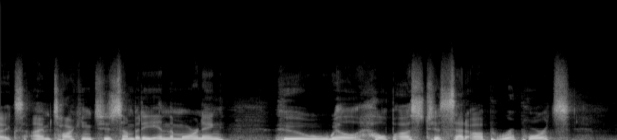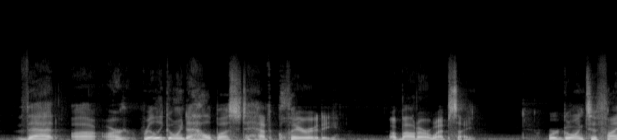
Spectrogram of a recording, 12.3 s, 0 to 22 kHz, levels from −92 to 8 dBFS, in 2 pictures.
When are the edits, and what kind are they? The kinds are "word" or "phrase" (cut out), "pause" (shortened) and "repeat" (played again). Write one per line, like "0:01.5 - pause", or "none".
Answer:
none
